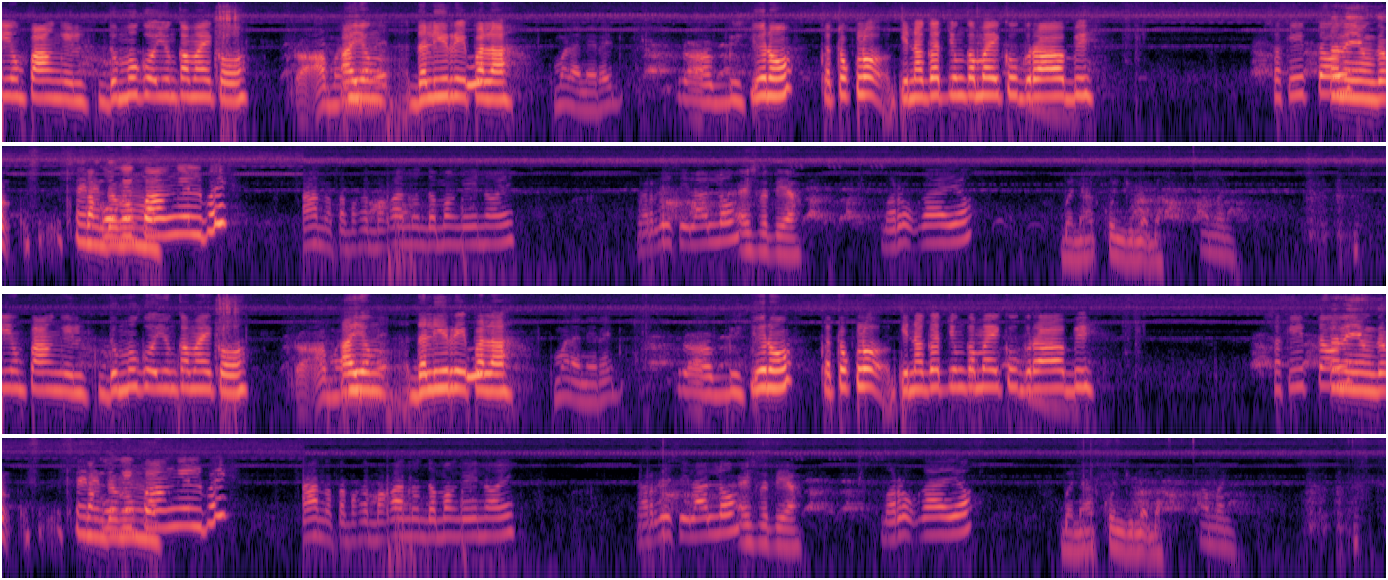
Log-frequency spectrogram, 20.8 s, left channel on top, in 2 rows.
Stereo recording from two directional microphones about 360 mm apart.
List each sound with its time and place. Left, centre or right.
0.0 s speech: centre
2.5 s speech: centre
5.1 s speech: centre
9.5 s speech: centre
12.6 s speech: centre
15.9 s speech: centre
17.0 s speech: right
